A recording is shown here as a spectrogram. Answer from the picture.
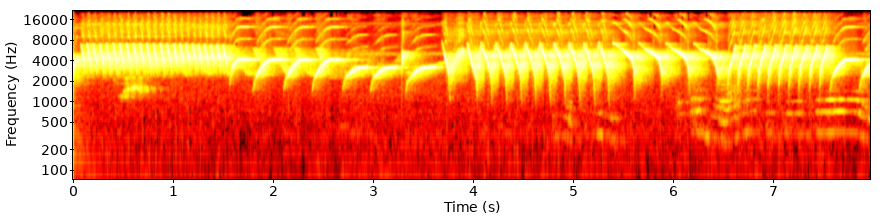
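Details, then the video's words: Canary timbrado song for training canaries: fast pulsed trill, a string of curved downward whistles, then long sequences of rapid descending sweeps and rolling trills, loud throughout. "Cantar canário faz seu canário cantar - o melhor treinador"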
